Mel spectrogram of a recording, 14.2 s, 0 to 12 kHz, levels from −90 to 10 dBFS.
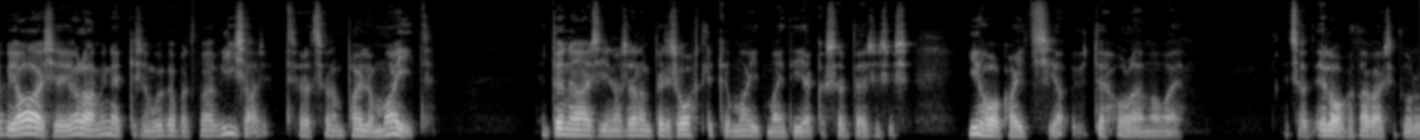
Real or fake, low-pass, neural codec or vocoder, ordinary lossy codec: fake; none; vocoder, 24 kHz, 100 mel bands, Vocos; none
